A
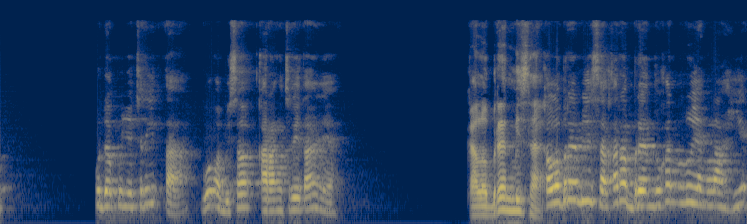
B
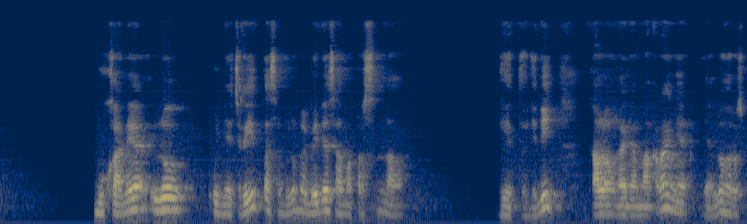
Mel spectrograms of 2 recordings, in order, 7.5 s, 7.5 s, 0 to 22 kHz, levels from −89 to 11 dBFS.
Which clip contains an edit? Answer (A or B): B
